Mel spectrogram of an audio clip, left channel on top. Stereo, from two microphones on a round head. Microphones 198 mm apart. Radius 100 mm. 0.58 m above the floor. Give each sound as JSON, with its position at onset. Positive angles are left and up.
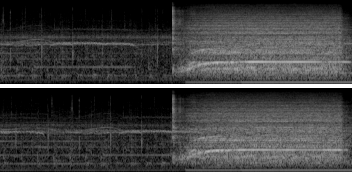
{"t": 1.7, "sound": "a hair dryer", "side_deg": 10, "distance_m": 2.5}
